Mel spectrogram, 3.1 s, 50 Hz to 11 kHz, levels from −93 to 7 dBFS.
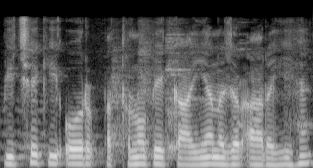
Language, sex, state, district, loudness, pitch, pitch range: Hindi, male, Jharkhand, Deoghar, -14 LUFS, 135 Hz, 125-140 Hz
